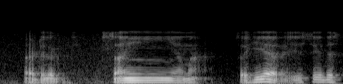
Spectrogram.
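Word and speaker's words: संयम: So when we pronounce this, we are pronouncing it as Sanya, Sanyama, right? Sanya. That that sound is Anuswara here, which is distinctly different from this Amba.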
